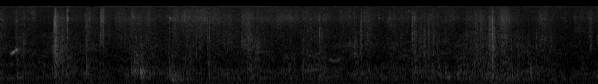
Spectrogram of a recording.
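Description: Faint, scattered knocks and clicks at an irregular pace, over a faint background hush.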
